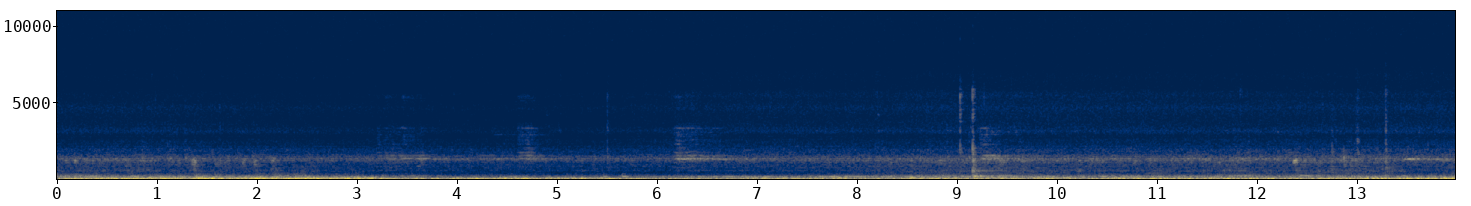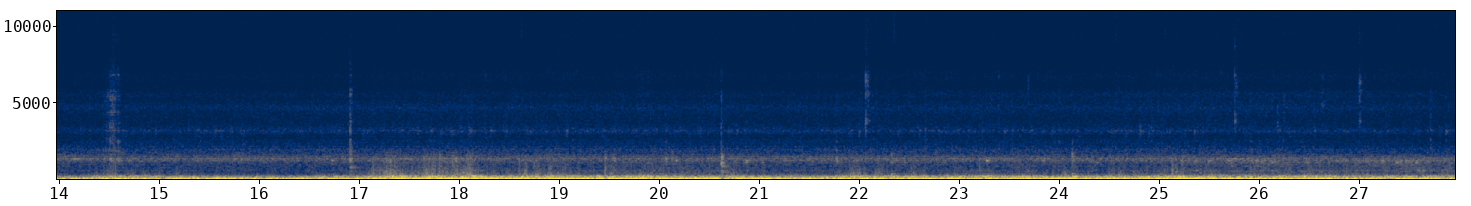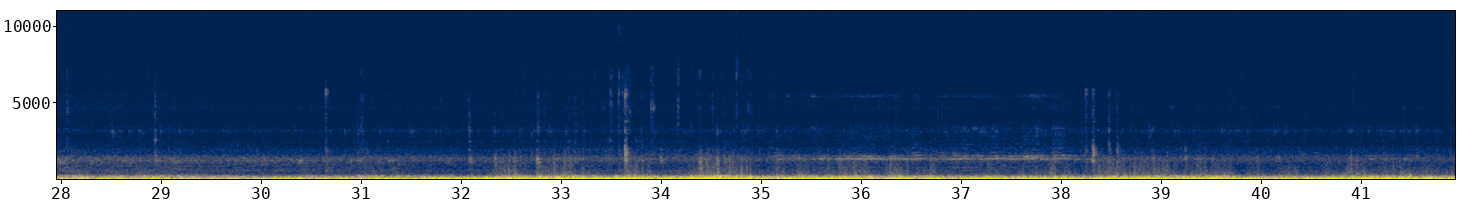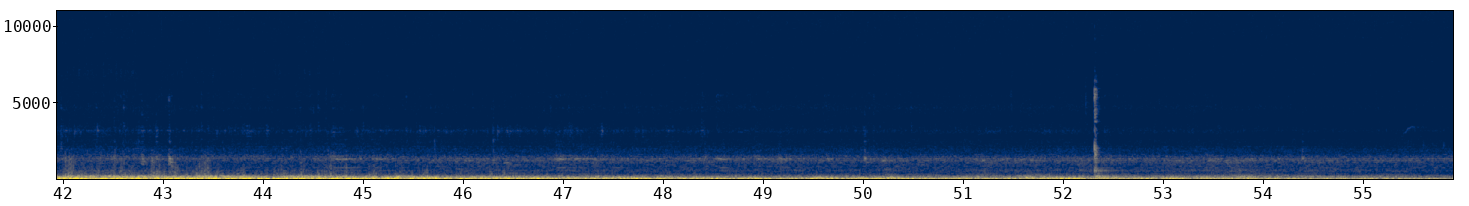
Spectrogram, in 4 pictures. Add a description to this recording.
very windy day. contact mics on water ski tower support wires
